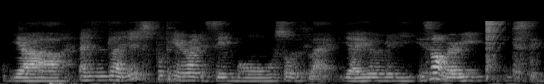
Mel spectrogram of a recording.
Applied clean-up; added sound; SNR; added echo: none; Burping, eructation; 17 dB; reverberation time 0.3 s.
